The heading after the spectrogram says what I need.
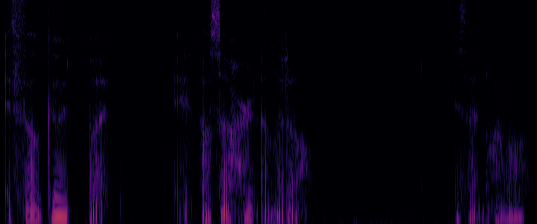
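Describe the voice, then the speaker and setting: A shy, well-mannered prince, acted by a man for an intimate ASMR roleplay. His voice is low and breathy with a creaky edge, often sinking into a whisper. He speaks gently and formally, hesitating in a flustered, polite way. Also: monotone, a little slow, dry recording, full character voice. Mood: dazed, gentle. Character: courteous, shy, flustered young prince at a masquerade.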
